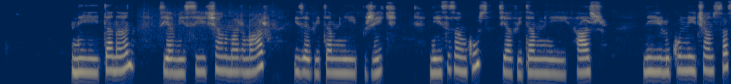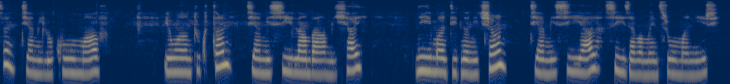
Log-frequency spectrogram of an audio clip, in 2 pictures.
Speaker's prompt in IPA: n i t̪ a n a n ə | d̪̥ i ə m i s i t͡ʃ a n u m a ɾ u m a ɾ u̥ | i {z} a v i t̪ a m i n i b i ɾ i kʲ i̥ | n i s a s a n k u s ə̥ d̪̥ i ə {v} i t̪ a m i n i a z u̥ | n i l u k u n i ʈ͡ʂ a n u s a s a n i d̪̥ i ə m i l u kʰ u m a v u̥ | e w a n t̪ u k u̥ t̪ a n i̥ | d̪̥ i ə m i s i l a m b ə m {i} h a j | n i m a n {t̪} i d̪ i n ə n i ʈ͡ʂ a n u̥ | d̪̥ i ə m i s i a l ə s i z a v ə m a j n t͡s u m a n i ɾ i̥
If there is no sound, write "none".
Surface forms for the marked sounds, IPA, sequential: z, v, i, d̪

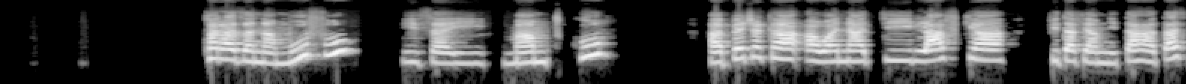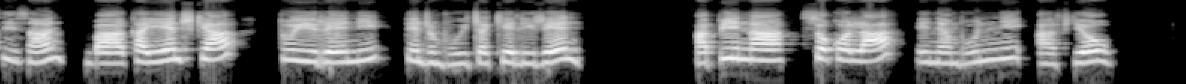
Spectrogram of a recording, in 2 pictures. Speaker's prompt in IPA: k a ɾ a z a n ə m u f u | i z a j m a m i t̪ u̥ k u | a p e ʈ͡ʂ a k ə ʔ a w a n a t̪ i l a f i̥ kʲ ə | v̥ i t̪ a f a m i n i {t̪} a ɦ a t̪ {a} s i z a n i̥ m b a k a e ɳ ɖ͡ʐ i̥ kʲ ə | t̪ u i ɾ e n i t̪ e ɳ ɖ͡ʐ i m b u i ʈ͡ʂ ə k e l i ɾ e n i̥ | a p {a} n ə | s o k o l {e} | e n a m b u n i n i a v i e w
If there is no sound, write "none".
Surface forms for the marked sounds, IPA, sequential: t̪, a, i, a

